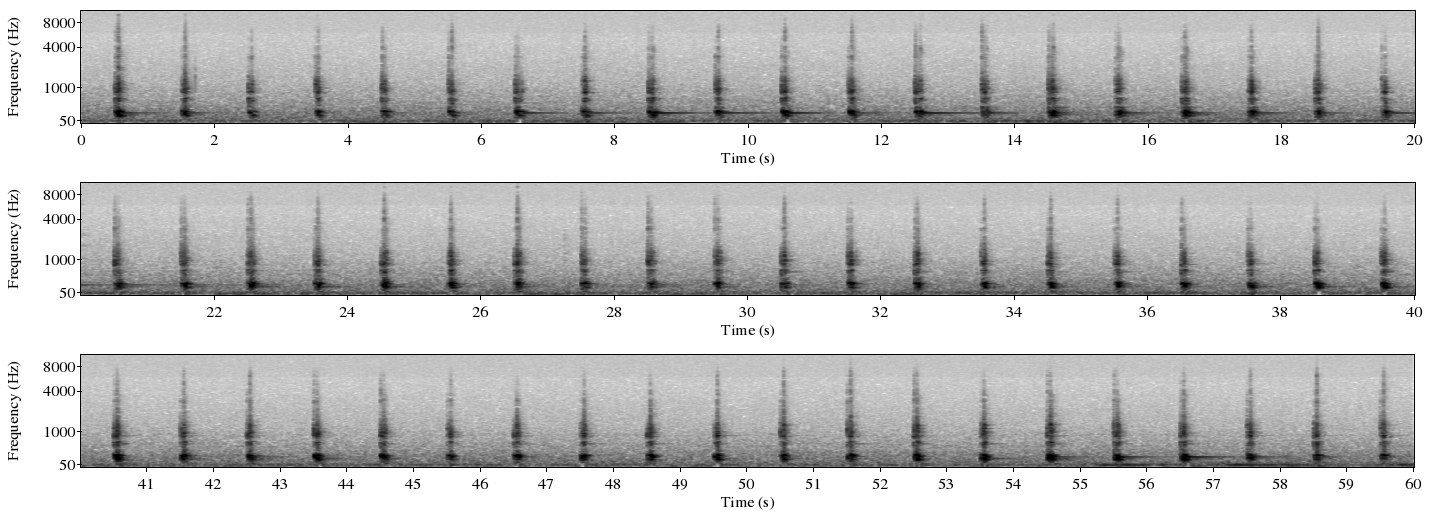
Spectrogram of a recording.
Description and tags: Clock ticks close to mic
The recorder was sitting on the clock. You hear the room noise of a kitchen.
clock, clockwork, close, hour, kitchen, tac, tic, tick, ticking, ticks, tick-tock, tic-tac, time, timepiece, wall-clock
